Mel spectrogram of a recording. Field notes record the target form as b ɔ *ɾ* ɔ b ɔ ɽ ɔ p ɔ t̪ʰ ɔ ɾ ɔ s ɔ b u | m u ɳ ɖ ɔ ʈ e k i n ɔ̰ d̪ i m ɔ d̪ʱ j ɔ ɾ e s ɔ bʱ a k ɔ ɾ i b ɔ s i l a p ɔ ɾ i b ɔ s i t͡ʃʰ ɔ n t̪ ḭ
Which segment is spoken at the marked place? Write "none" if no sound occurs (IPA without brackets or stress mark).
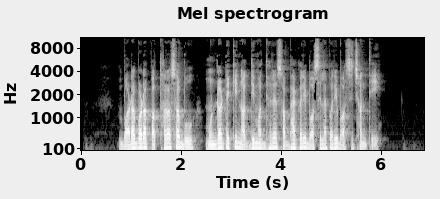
ɽ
